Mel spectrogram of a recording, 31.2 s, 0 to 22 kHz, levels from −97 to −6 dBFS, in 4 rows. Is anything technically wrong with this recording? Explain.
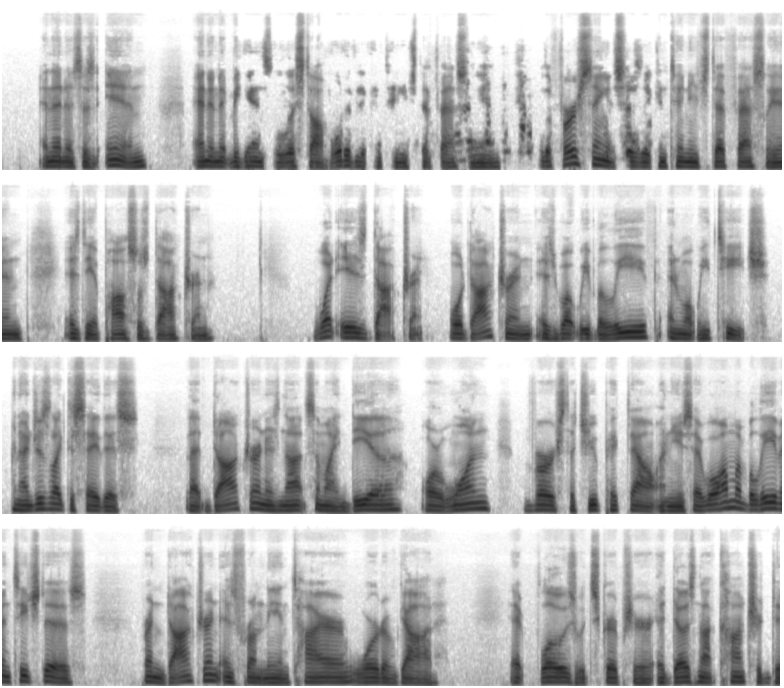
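Yes. The speech is suppressed in double talk four times: 2.4 to 2.78 s, 3.31 to 4.37 s, 4.64 to 5.58 s and 6.09 to 6.58 s. The talker's level dips by up to roughly 20 dB, and the 3.31 s stretch loses about a second in total. The likely cause is an echo canceller that heard both parties at once, could not separate them, and turned everything down. On a waveform the envelope sags or gaps mid-phrase.

The other side's voice is leaking through from 4.53 to 5.33 s and again from 6.21 to 6.51 s, sitting roughly 10 to 15 dB below the main speech. It sounds faint, a second voice behind the talker. This is likely loudspeaker playback that the canceller did not fully remove from the microphone. On a spectrogram it appears as weak, separate harmonic traces overlapping the dips at 4.64 s and 6.09 s.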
